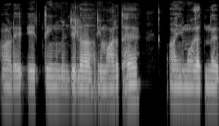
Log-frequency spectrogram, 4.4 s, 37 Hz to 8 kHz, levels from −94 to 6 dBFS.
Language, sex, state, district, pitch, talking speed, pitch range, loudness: Marwari, male, Rajasthan, Churu, 100 Hz, 125 wpm, 95-105 Hz, -30 LUFS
